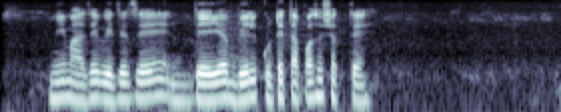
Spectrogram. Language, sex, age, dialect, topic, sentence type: Marathi, male, 18-24, Standard Marathi, banking, question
